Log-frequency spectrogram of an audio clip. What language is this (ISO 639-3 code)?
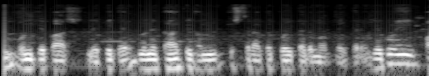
urd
